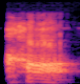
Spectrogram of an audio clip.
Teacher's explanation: so when you say caught you're expelling a puff of air and if you put your palm of your hand in front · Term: aspirated sounds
